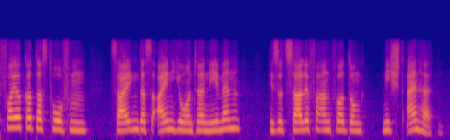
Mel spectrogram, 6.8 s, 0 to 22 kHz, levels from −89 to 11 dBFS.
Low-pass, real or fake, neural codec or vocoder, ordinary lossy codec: none; fake; codec, 16 kHz, 0.2 kbps, FocalCodec; none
